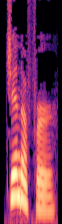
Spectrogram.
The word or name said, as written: ginnifer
